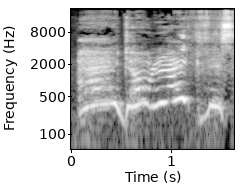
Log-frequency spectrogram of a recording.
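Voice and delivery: very high, slow cartoon villain whine; whiny villainess. Rita complaining that the Rangers are winning, high villainess whine. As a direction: squeal it out like a sulking villainess.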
